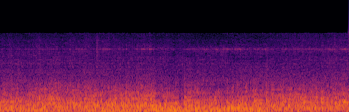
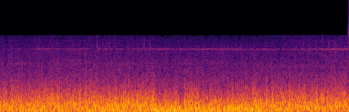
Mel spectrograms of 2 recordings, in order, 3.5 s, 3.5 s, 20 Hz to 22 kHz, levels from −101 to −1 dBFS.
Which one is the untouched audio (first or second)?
second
